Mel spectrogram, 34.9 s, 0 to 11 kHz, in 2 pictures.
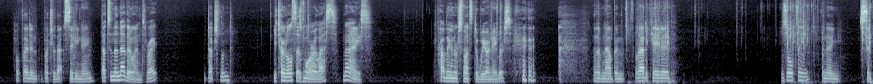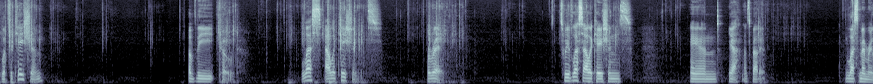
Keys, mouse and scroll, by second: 6.0 d, 9.9 r, 12.2-16.4 typing, 22.4-27.1 typing, 29.7 w.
